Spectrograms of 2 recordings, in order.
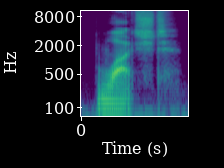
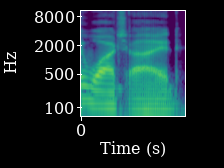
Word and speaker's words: watched: It is not always a hard ed syllable. Right. We do not say watch-eyed. No. We don't say cook-ed. Exactly. That sounds very robotic. It breaks the flow of the sentence. Usually it's just a soft T-D sound.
